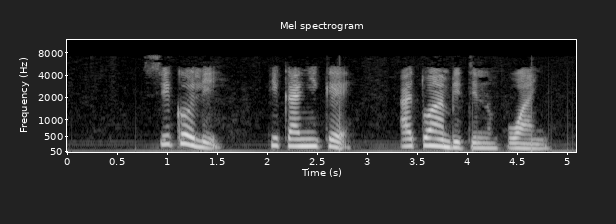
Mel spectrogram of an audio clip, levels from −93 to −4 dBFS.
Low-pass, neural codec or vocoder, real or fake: 7.2 kHz; none; real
